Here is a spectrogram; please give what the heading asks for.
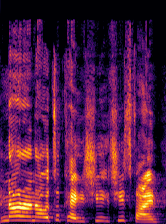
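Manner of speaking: high, hurried imitated reassurance; dismissive nurse. Covering nurse saying patient is fine, dismissive.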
